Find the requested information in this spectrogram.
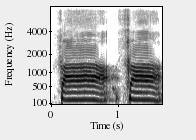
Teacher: فا کا مخرج ہے اوپر والے جو دو دانت ہیں ان کا کنارہ نیچے والے ہونٹ کی تری والی جگہ پہ لگے گا تو فا پڑھا جائے گا.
